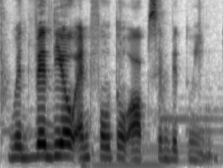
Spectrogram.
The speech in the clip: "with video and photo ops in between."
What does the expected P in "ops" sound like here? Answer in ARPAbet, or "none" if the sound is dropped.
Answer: P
